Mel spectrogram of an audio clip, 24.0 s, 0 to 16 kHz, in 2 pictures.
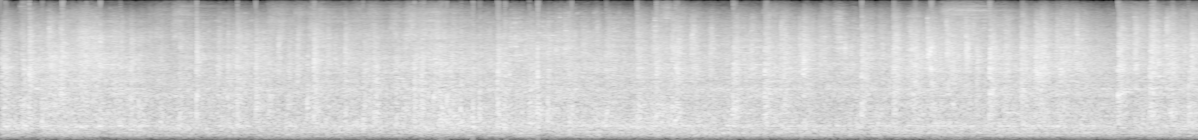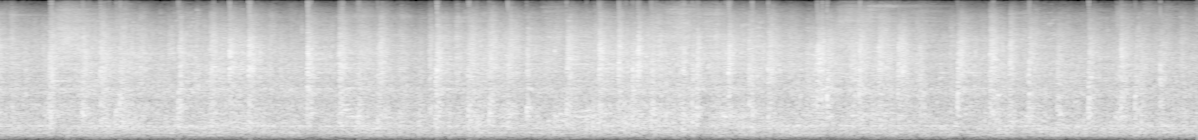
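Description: Sialkot Express 171-Up train running on rails near Kala Khatai station in heavy rain, giving a steady loud rumble with continuous clickety-clack of wheels throughout.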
